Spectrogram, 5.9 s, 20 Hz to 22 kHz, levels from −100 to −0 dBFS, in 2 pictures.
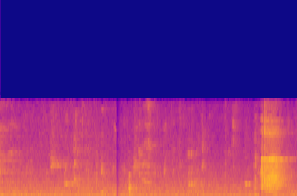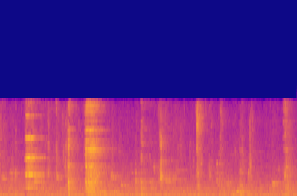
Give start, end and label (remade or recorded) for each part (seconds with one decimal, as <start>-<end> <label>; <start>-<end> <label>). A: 0.0-5.9 recorded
